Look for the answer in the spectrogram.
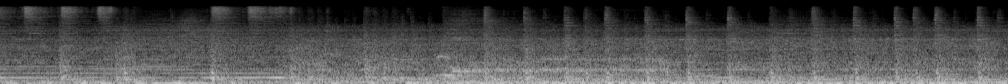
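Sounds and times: hardcore band playing live: 0.0s - 10.0s.

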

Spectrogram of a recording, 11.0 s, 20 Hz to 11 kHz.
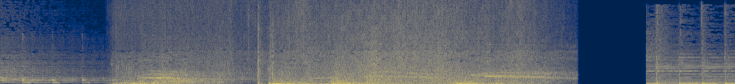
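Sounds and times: water splashing onto floor: 1.7s - 8.0s.

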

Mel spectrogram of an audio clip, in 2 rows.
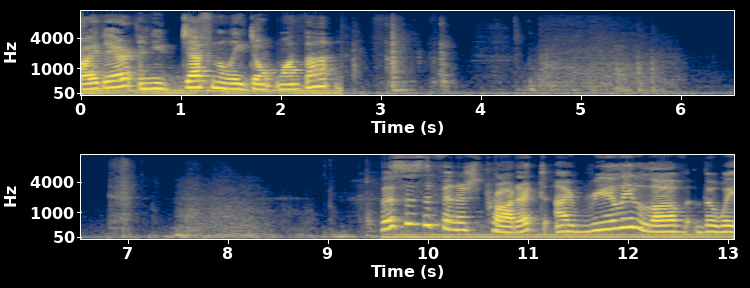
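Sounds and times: wooden drawers sliding: 6.8s - 8.7s.

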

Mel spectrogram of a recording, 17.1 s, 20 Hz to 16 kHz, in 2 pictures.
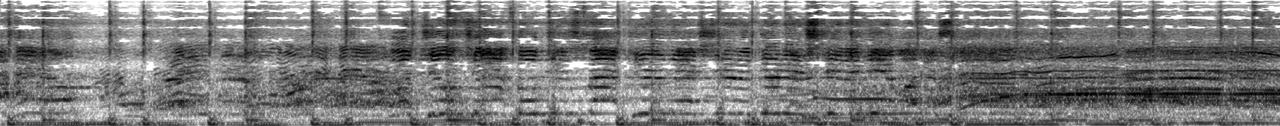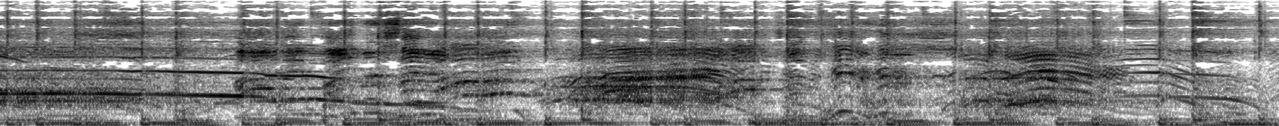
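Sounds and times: crowd cheering: 0.0s - 17.0s
hard rock band playing live: 0.0s - 17.0s.

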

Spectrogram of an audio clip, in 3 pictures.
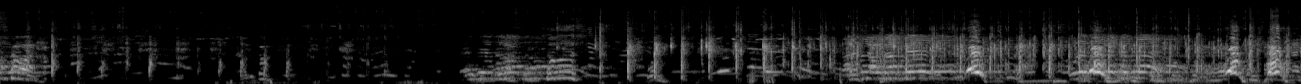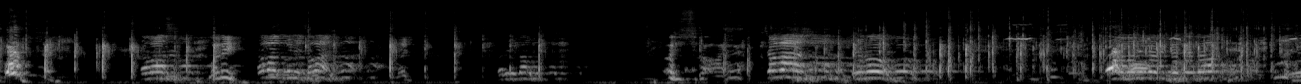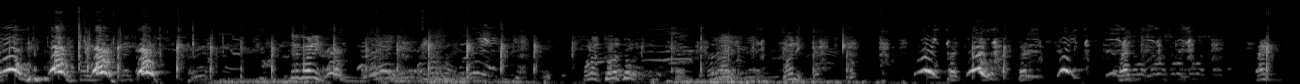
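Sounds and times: people's voices: 0.0s - 17.2s, 19.5s - 38.9s
sharp claps: 5.5s - 18.6s, 20.0s - 35.0s, 38.6s - 38.9s
dog barking: 9.6s - 9.9s, 12.2s - 13.3s, 26.5s - 27.7s, 35.3s - 36.8s.

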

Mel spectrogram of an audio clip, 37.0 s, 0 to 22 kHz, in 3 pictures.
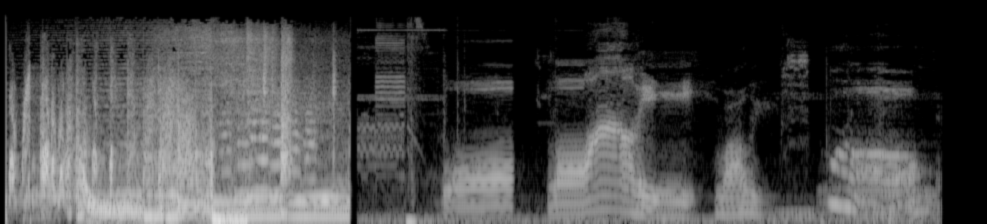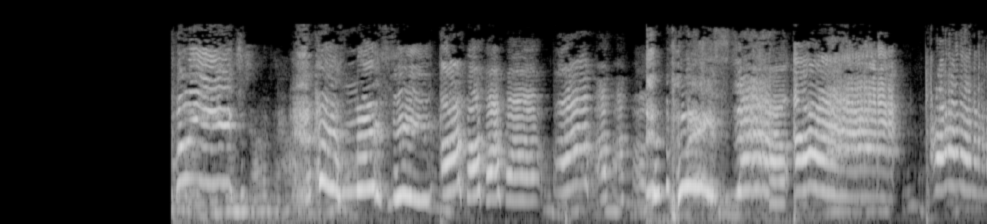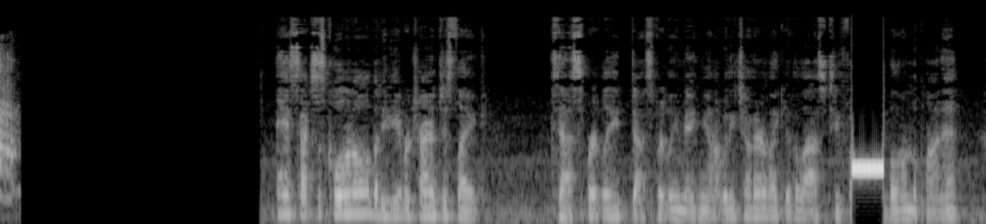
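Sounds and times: dj scratch sounds: 0.1s - 2.6s
high-pitched voice wailing: 14.5s - 15.4s.

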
